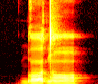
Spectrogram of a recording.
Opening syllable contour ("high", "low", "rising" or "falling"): rising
